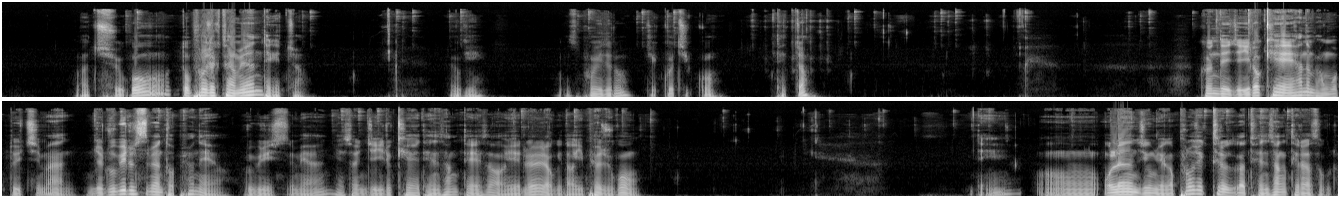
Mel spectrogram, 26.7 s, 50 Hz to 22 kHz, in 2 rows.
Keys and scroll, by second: 1.8 space, 7.4 space, 7.6 Escape, 7.9 Escape, 8.0 Escape, 9.6 m, 12.4 shift+space, 23.9 shift+space, 24.4 Escape, 24.8 Escape, 25.0 Escape.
